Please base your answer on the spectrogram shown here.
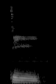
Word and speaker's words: decide: For instance, the verb decide. The stress goes on the second syllable.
